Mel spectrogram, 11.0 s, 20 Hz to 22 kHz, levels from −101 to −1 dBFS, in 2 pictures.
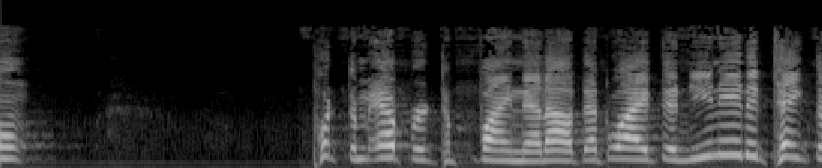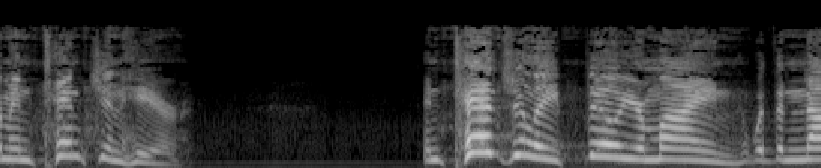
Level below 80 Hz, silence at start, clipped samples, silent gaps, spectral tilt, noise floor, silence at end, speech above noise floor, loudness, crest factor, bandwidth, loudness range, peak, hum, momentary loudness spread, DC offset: -78 dBFS; 0 s; under 0.1%; none; -3.5 dB/octave; -80 dBFS; 0 s; 48 dB; -32 LUFS; 22 dB; 11.5 kHz; 8 LU; -12 dBFS; 60 Hz at -75 dBFS; 13 LU; under 0.1%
